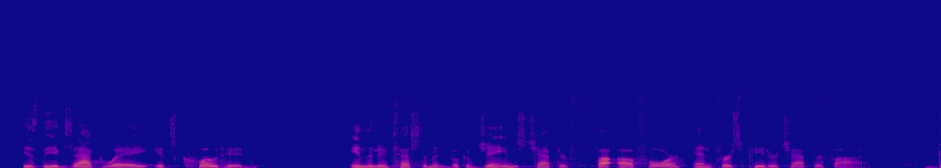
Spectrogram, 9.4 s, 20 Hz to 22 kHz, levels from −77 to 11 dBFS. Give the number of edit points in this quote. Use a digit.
1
